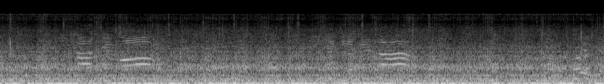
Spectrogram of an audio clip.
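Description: Steady wind rushing over the microphone of a camera riding along on a moving bicycle, with two short, high, wavering tones, about one second and about four seconds in.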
